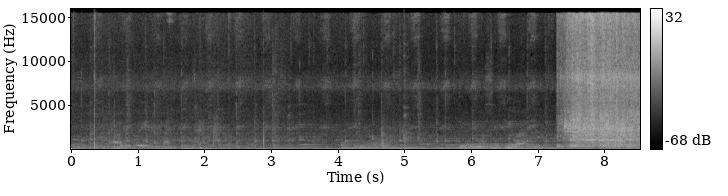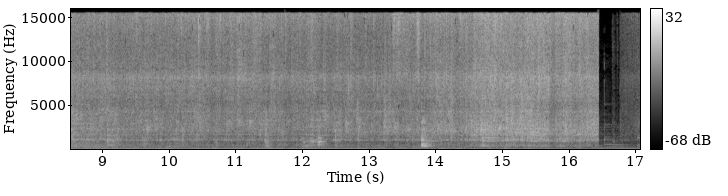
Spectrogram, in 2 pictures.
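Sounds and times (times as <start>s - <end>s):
okra sizzling in hot oil: 7.2s - 17.0s
stirring scrapes in pot: 7.4s - 16.5s.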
